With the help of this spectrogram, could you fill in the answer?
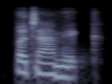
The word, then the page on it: potamic: Indian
